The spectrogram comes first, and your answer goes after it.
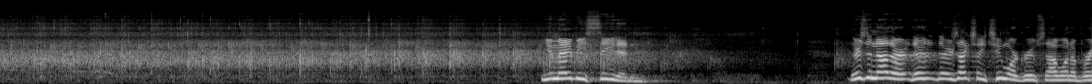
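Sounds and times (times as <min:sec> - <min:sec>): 
audience round of applause: 0:00.0 - 0:07.2
speech: 0:05.4 - 0:06.5, 0:08.5 - 0:10.9.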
